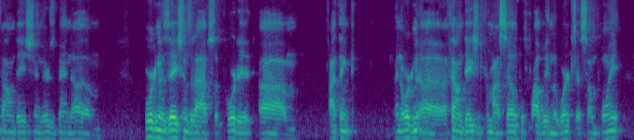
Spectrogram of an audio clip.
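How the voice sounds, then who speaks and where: A man with a Midwestern American accent and a fairly low pitch, fairly even in intonation, at a moderate pace on a very clean recording with a silent background. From Ohio, Dayton and Columbus. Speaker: professional football player. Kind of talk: interview.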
